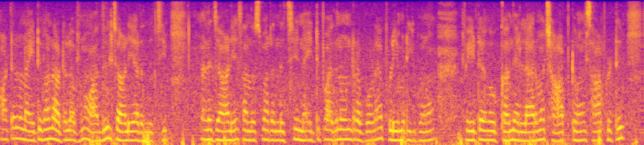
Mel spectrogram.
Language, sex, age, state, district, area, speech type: Tamil, female, 18-30, Tamil Nadu, Thoothukudi, rural, spontaneous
